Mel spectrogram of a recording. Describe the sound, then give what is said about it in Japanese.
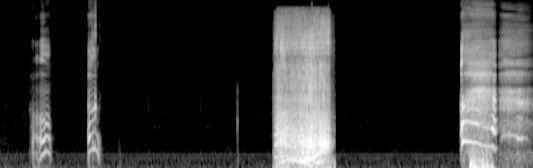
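A run of farts: two short squeaky toots, a pause, then a long loud rasping blast, and finally a drawn-out one with a falling squeal. No talking. “まだまだおなら出るからね。”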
